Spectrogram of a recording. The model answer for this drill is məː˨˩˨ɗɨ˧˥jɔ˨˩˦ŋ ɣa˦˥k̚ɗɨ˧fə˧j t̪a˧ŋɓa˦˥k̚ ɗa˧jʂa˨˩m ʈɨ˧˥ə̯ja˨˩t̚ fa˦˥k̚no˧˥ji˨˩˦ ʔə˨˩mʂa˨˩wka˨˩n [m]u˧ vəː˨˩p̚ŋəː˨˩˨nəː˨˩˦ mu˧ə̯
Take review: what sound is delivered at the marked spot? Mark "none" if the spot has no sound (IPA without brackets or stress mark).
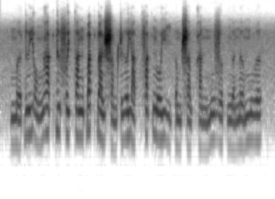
m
